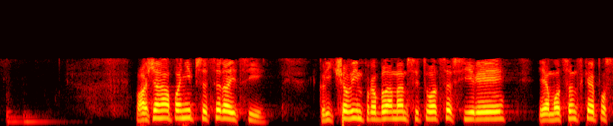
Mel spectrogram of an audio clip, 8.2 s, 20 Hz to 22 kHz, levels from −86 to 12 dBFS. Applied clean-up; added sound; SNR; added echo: none; none; none; none.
